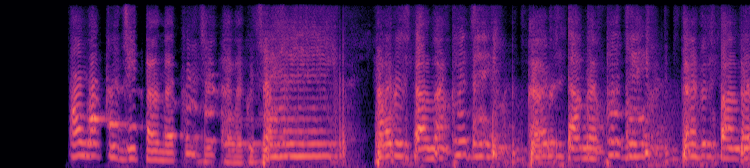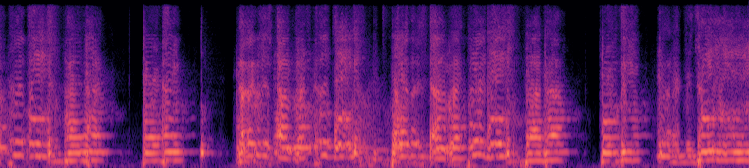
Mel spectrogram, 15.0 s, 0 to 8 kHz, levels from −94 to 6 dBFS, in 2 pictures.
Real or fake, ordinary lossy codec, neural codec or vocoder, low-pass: fake; none; codec, 16 kHz, 2 kbps, FreqCodec, smaller model; 7.2 kHz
